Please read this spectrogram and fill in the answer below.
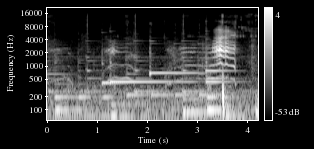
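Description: Female cat in heat calling: a couple of short meows, then a louder, drawn-out yowl near the end. Background music with held mallet-like notes plays throughout.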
